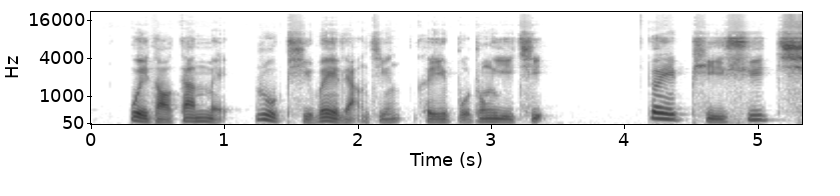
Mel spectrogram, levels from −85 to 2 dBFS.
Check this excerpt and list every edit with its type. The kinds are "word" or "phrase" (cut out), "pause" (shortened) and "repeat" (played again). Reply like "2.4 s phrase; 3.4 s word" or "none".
none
